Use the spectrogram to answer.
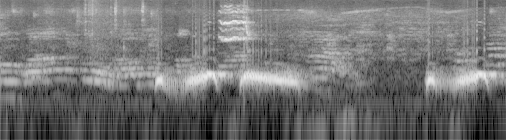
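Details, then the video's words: Spotted dove, described as a lively, loud-voiced caller, giving low mellow coos that rise slightly then fall, in two bursts about two seconds apart, with a faint background murmur. "tekukur gacor suara besar"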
